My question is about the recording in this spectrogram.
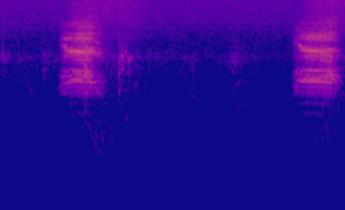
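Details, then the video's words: Around a pond in Kuhmo, Finland, close to the Russian border, ravens and crows scream while two bears search for food; two hoarse caws roughly two seconds apart, moderately distant, with faint background rustling. "Ravens and crows scream around in Kuhmo."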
